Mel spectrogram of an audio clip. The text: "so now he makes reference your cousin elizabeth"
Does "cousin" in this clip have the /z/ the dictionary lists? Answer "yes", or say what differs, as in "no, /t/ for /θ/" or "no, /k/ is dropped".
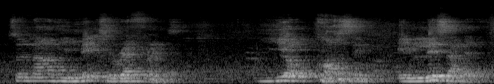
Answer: no, /s/ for /z/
